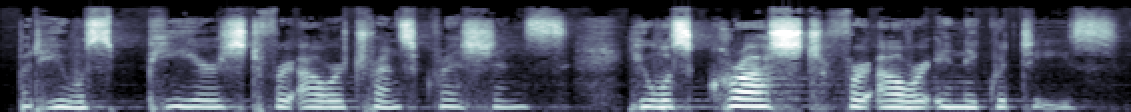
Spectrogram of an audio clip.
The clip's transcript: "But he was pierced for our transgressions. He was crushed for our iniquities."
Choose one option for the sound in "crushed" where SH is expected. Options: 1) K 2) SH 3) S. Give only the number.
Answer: 2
